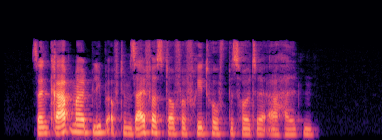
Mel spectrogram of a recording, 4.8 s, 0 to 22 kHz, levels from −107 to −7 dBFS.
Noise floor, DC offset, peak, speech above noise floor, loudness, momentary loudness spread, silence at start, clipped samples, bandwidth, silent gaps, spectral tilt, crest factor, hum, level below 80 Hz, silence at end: -88 dBFS; under 0.1%; -4 dBFS; 61 dB; -27 LUFS; 15 LU; 0.4 s; under 0.1%; 8 kHz; none; -4.5 dB/octave; 24 dB; none; -72 dBFS; 0.85 s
